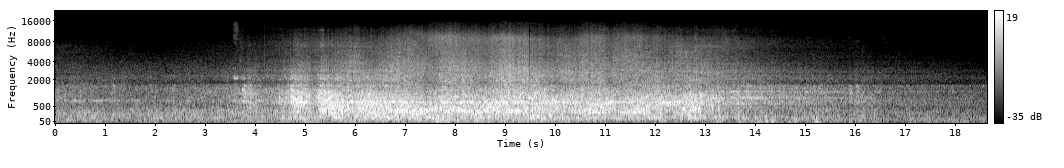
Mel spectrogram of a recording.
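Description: Tobu 8000-series electric commuter train passing close by. The noise of its wheels and motors swells about four seconds in, stays loud for about eight seconds, then fades away.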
